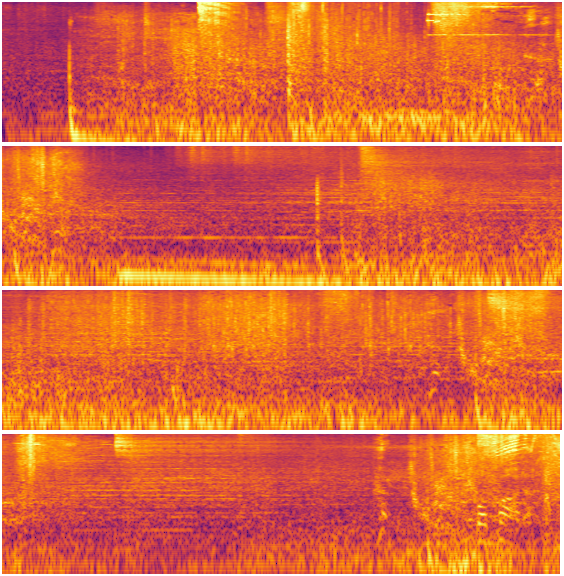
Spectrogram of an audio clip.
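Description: Bombarda spell explosions in the game Hogwarts Legacy, heavy booms and whooshes in a dense, loud battle mix, with voices shouting spell names over the blasts.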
